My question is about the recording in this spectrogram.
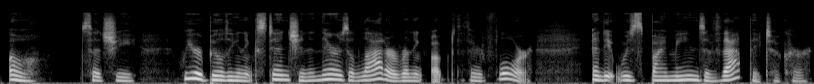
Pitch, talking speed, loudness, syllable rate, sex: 190 Hz, 215 wpm, -18 LUFS, 5.6 syllables/s, female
